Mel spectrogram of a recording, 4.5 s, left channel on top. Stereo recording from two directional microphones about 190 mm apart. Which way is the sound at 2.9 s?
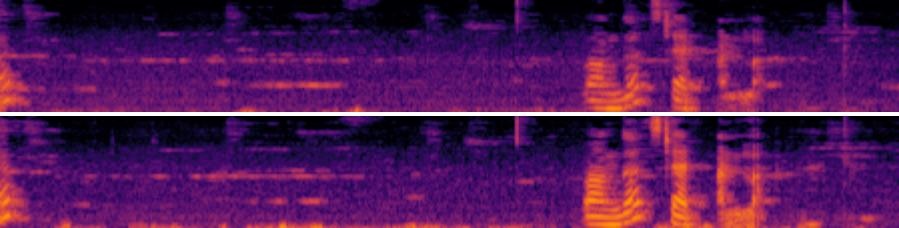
45° right (ahead or behind).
